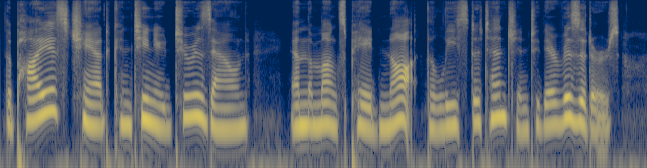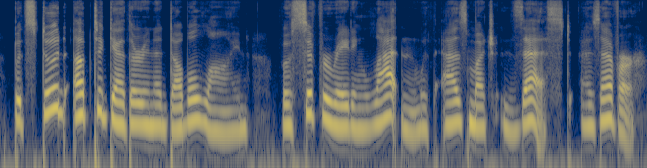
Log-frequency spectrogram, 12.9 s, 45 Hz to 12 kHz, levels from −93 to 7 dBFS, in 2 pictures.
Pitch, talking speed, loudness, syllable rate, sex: 195 Hz, 155 wpm, -19 LUFS, 4.4 syllables/s, female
